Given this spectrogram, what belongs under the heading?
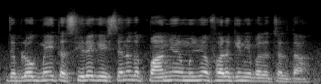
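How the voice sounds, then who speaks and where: A man's voice: high-pitched, rapid-fire, darkish tone, slight background noise, close to an everyday voice. A man voicing a lonely male swan who complains wearily about his life. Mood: weary.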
